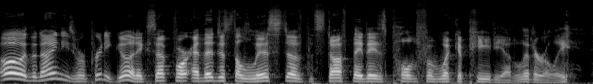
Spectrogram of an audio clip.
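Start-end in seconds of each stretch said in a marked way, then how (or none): 0.0-1.9 loud, mock scoffing, derisive tone. Retelling a Let's Player's comment on a game: imitating a mocking tone. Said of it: "And they were just mocking it".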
